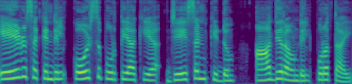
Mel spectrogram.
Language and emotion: Malayalam, neutral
